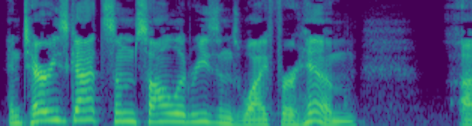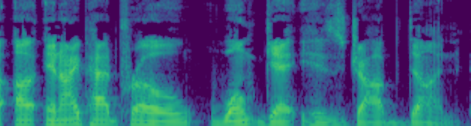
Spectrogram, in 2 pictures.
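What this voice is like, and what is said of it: Slightly fuzzy, strained voice. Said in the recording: “My voice is getting a little fuzzy here”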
